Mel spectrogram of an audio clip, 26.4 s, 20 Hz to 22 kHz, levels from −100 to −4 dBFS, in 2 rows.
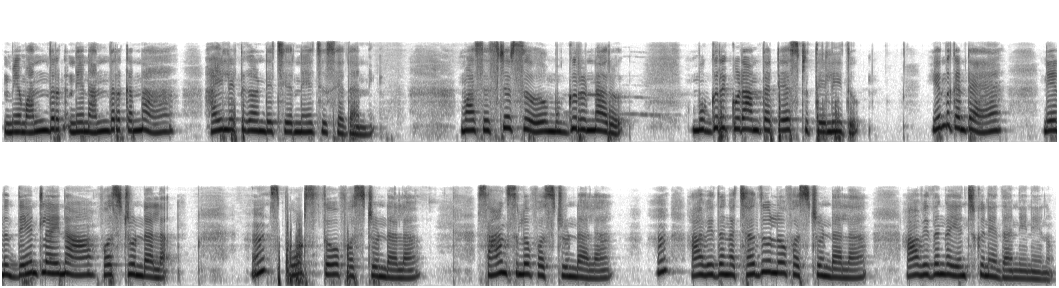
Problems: background sounds at intervals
